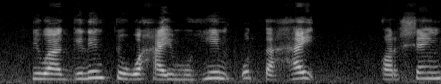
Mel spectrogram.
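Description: A speech clip with room noise sitting about 27 dB below the voice. From 0.21 to 0.31 s, that background gives way to comfort noise: steady, featureless, about 3 dB quieter. The likely cause is discontinuous transmission filling a 100 ms pause.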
